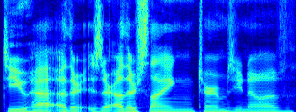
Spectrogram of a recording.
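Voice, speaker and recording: Very deep-voiced woman asking patient questions. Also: little pitch movement, moderate pace, darkish tone, clean tone, no room sound, clean studio sound. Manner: patient, questioning, explains words plainly. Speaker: podcast co-host. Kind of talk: casual podcast chat.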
